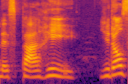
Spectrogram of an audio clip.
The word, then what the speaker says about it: Paris: The French pronunciation is pari. You don't say the s. It's not Paris. It's par. You don't say the s in the real French pronunciation.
